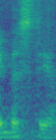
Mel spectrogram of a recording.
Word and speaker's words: Bastille: okay and they look at the word as it's spelled and say Bastille because it's a little slow can I call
